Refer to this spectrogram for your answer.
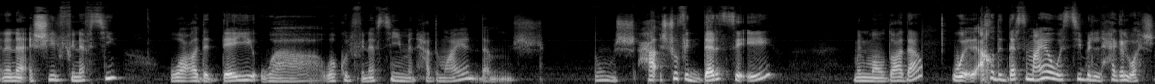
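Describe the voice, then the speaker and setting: Loud and animated, a woman with an Egyptian accent speaks at a moderate pace in a medium pitch that swings very widely. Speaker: podcast host. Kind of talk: casual monologue.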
